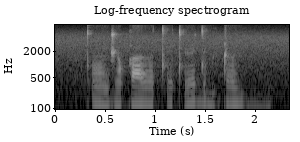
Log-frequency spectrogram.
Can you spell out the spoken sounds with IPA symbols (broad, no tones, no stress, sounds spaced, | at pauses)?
kʼ õː d͡ʒ õ q ɤː tʼ ɘ tʼ ø d ə bʲ u ʈ ɤ j i̤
